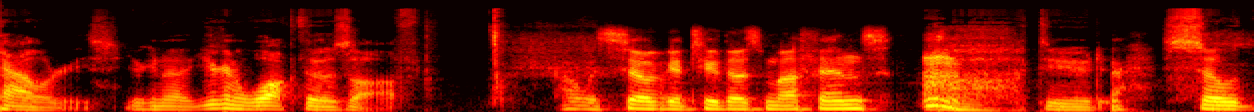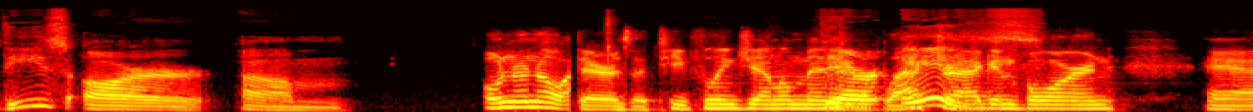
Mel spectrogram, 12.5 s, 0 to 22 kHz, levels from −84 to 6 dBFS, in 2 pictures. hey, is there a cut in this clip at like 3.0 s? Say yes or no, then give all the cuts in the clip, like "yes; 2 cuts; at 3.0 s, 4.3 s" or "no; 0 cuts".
no; 2 cuts; at 5.6 s, 9.1 s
